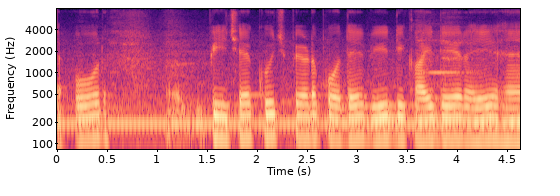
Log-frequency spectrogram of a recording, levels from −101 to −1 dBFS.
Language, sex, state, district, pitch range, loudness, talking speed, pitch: Hindi, male, Uttar Pradesh, Shamli, 110-120 Hz, -12 LUFS, 130 wpm, 115 Hz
